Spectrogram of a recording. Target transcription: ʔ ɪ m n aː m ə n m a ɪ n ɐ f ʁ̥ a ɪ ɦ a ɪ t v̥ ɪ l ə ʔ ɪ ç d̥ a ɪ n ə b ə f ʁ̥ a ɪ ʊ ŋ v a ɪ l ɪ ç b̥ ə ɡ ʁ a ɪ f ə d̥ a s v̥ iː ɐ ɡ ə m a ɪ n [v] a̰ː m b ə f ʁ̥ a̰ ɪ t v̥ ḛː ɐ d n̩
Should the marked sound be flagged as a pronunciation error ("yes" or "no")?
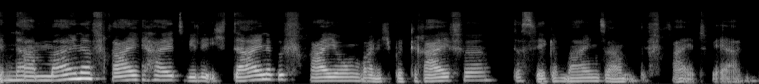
yes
